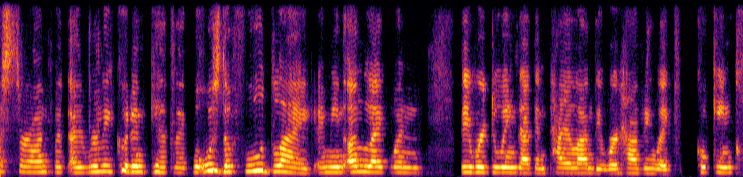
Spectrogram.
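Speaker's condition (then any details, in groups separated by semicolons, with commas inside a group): No condition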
